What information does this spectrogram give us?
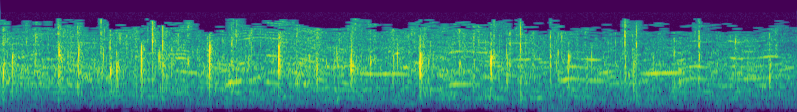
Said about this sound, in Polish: No, zwycięzcy powoli dochodzą. Brawa dla nich, gorące brawa.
